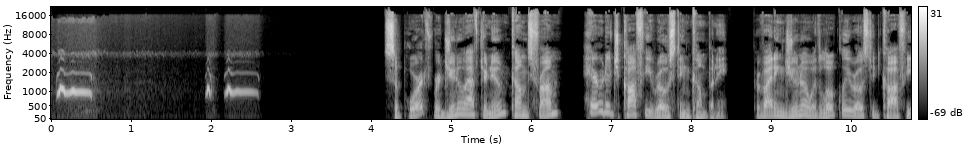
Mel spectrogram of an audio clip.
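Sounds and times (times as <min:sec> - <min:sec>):
burrowing owl calls: 0:00.0 - 0:00.6, 0:01.9 - 0:02.7
speech: 0:04.2 - 0:10.7.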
